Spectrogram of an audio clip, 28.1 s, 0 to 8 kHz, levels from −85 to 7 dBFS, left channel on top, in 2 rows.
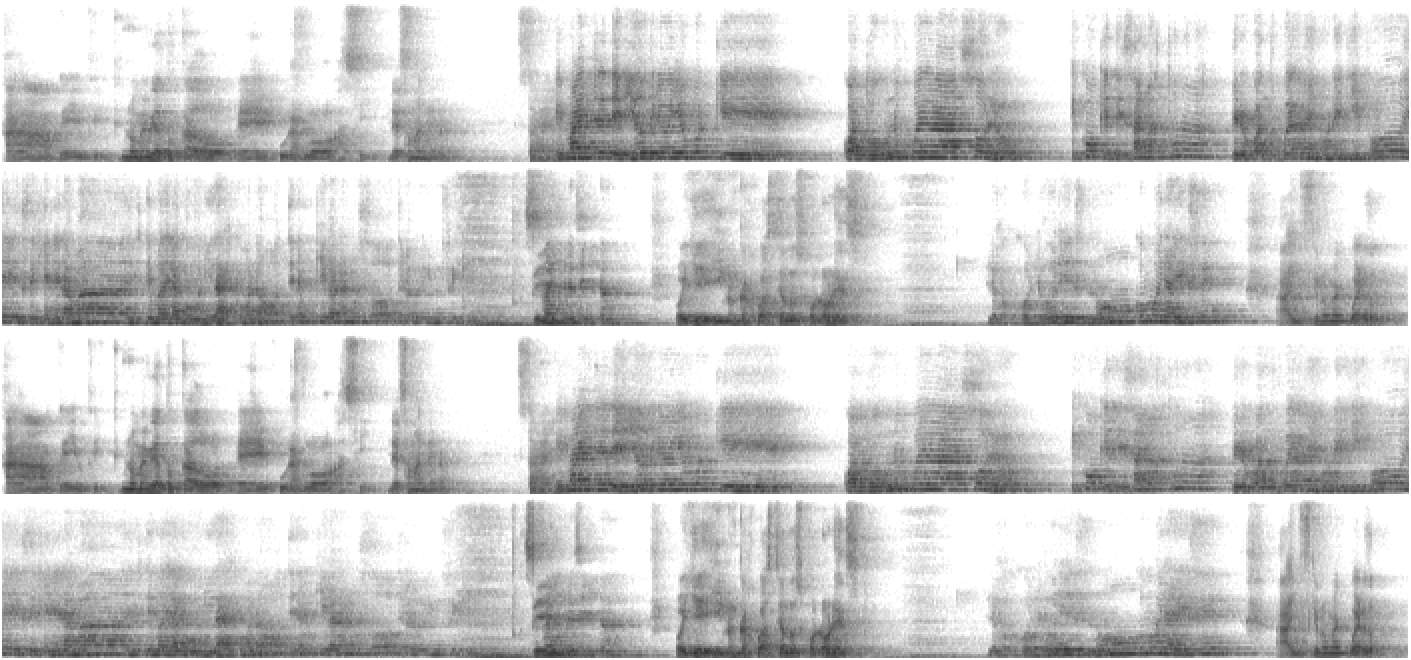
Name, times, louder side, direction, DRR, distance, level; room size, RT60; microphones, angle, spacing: voice 1, 0.0-4.5 5.3-5.6 19.3-19.8 20.6-22.6 26.5-27.8, right 2 dB, 25° right, 7 dB, 0.7 m, -23 dB
voice 2, 5.5-7.8 8.4-10.1 10.7-18.9 19.4-20.2 23.9-26.2, left 1 dB, 40° left, 0 dB, 2.2 m, -22 dB
sound 1, 18.5-21.2 22.7-24.4, equal, 20° left, 3.3 m, -35 dB
17.5 x 8.8 x 3.6 m, 1.1 s
head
